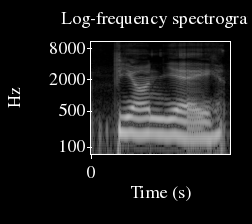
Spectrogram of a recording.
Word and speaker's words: Viognier: And it really paired up well with the Viognier. I know I'm not saying that right, but anyways. – No, that was perfect.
